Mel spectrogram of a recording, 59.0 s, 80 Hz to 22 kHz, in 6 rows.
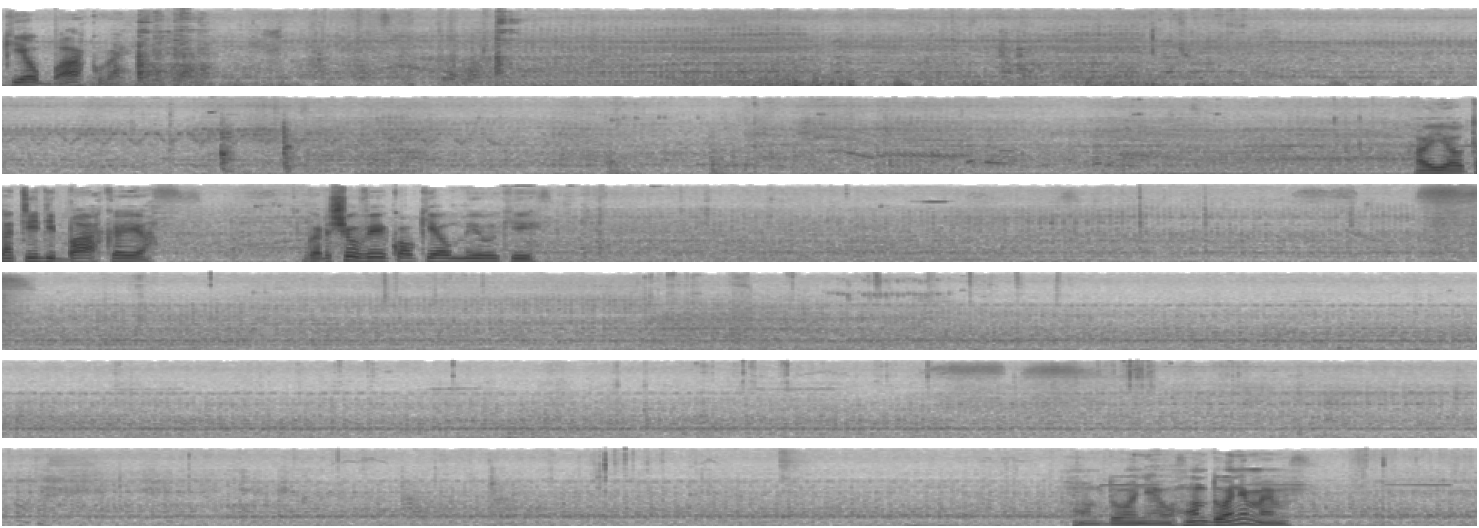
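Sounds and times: engine idling: 0.0 - 59.0
brief hisses: 29.1 - 29.8.

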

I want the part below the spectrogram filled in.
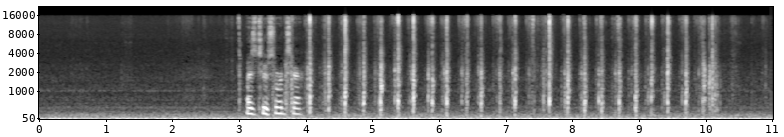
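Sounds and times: cards being shuffled: 3.0 - 11.0.

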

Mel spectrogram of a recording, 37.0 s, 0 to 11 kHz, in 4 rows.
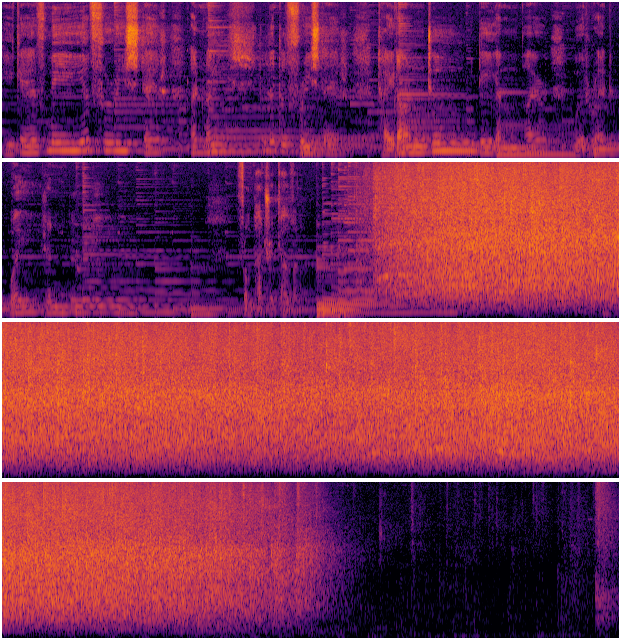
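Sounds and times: audience applauding: 14.6 - 32.9.

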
